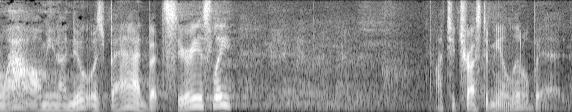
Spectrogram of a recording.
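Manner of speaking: soft, deflated aside; lightly voiced hurt God; mock disappointed God. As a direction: pretend letdown, quietly. Voicing God as let down.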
